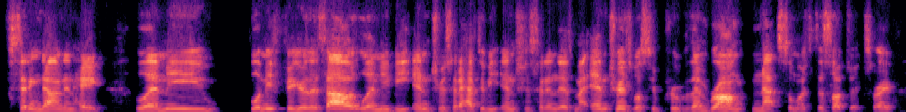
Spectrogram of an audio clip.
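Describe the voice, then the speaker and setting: A man in his late thirties from Mexico, telling his life story on a livestream with candid, self-mocking humor. His voice sits a little low. The stream audio is muffled and lo-fi. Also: fairly bright tone. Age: 30s. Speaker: guest health coach.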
